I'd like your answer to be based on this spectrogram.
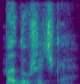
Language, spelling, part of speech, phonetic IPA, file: Russian, подушечка, noun, [pɐˈduʂɨt͡ɕkə], Ru-подушечка.ogg
- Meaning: 1. diminutive of поду́шка (podúška) 2. cushion 3. pad (of an animal foot) 4. ball (of a finger or toe)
